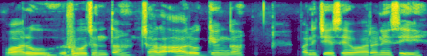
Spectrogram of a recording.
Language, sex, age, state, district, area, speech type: Telugu, male, 18-30, Andhra Pradesh, Chittoor, rural, spontaneous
